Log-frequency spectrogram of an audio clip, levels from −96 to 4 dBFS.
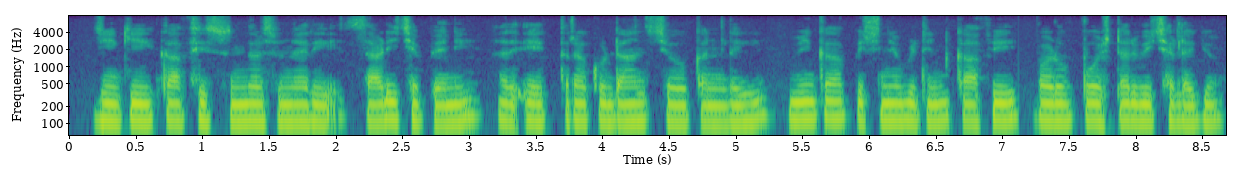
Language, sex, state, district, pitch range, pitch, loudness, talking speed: Hindi, male, Uttarakhand, Uttarkashi, 110-115 Hz, 110 Hz, -15 LUFS, 165 wpm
